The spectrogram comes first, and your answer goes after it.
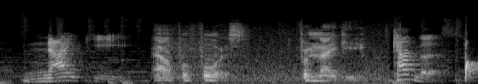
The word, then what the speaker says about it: Nike: one even native English speakers often make mistakes pronouncing this brand if you were saying it wrong before repeat after me Nike Nike Nike powerful force from Nike canvas another historical fashion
